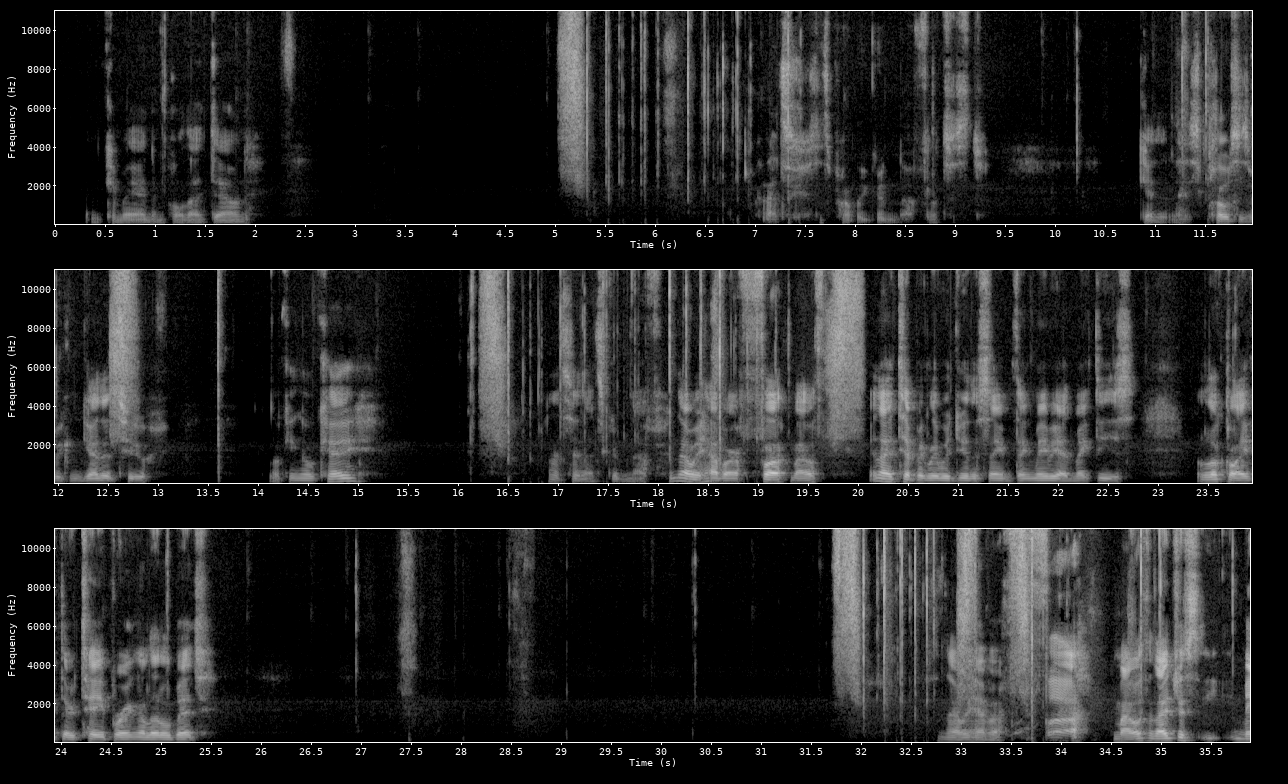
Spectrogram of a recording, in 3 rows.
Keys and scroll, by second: 5.2 1, 6.2 2, 7.0 1, 11.2 2, 16.2 1, 18.3 2, 27.2 space, 31.9 1, 32.8 space, 33.4 1, 34.7 2.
